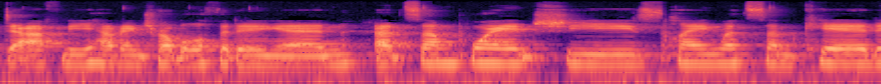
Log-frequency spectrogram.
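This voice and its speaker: A woman's voice: on the low side, sharp tone. A woman co-hosting a podcast, chatting casually about a TV episode and laughing often. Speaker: podcast co-host. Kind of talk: casual chat recapping a TV episode.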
